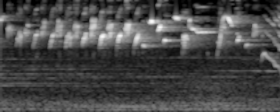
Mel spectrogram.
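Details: Short burst of goldfinch mule song, a goldfinch and canary hybrid: a fast string of bright chirping notes climbing and falling, ending in a couple of clear downslurred whistles.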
